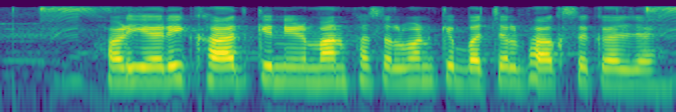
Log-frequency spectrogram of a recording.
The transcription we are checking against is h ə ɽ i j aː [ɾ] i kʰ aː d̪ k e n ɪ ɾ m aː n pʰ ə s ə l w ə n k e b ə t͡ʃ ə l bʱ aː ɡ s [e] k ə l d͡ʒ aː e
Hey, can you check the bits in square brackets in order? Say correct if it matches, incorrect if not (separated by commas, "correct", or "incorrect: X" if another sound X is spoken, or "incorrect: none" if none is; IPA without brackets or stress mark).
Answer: correct, correct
